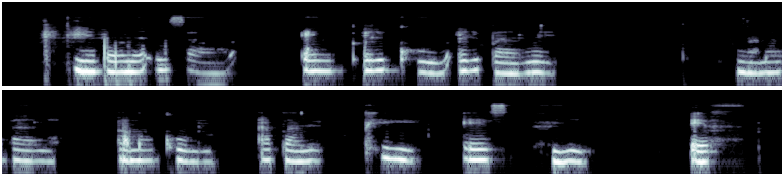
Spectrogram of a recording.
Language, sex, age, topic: North Ndebele, male, 36-49, education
